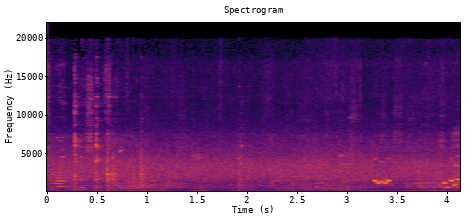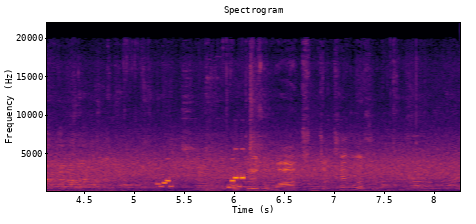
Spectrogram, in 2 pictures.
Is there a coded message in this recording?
Yes: five-tone selective call (EIA) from 3.3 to 6.1 s, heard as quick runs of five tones, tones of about 30 ms, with radio hiss and the noise of a crowd indoors. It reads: 64546 40627 31461 06919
